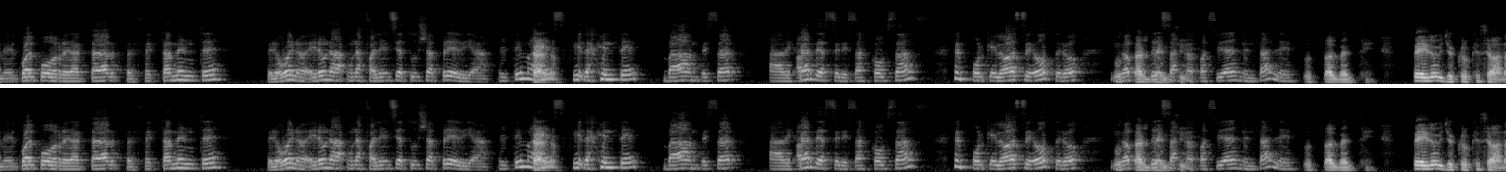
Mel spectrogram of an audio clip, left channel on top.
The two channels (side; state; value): both; identical; correlation 1.00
